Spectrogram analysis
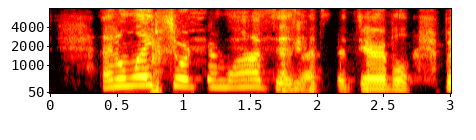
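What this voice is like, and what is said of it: Whiny imitated voice. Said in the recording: “I wish I could make Mike's whiny voice.”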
